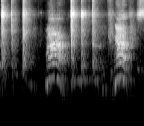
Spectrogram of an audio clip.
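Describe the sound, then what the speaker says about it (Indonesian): A group of women at a training session claps a rhythmic cheer, sharp close claps in a quick patterned beat alternating with voices chanting along. "kita tepuk semangat dulu ya ibu-ibu"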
